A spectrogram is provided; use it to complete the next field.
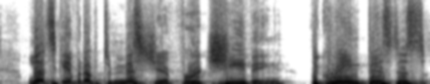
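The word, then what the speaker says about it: MISGIF: i love this acronym mischief m-i-s-g-i-f but it's pronounced mischief i was told before here they're a shining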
